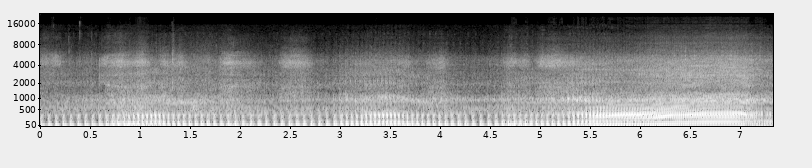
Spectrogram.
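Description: A Christini AWD 250DS all-wheel-drive dirt bike churns through a dug-out mud hole, its engine a loud, close, steady throbbing rumble that rises in pitch toward the end as it revs through.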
